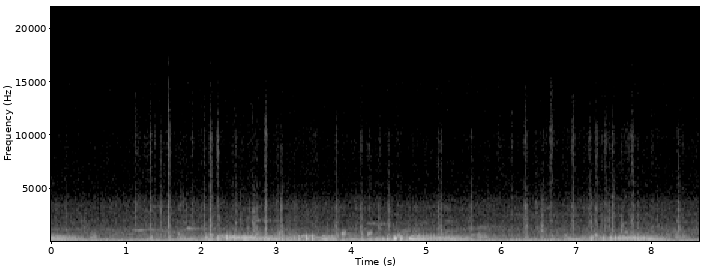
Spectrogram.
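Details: Domestic pigeons cooing steadily, low burbling phrases swelling and repeating every couple of seconds, punctuated by sharp wing or foot clicks against a quiet indoor background.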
